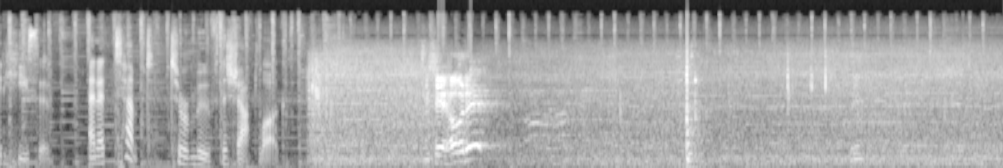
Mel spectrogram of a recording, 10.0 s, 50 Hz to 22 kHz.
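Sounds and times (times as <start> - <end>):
sharp knock: 6.8 - 7.2.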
